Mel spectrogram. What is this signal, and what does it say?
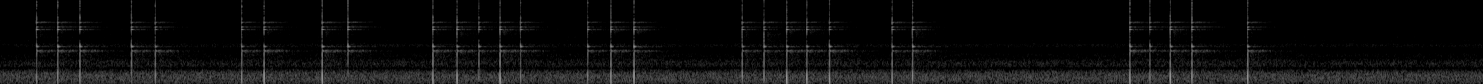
Tap code, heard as taps on glass, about 4 knocks a second. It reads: MGXW Q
